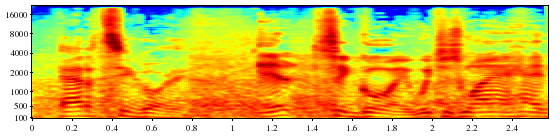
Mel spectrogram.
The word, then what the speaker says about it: Ercigoj: Ercigoj, which is why I had him pronounce it first before I did.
